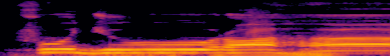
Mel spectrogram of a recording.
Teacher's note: ہا کو بھی ہم ایک الف تک کھینچ کر پڑھیں گے کیونکہ یہاں پہ الف مدہ ہو رہا ہے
